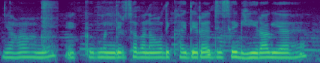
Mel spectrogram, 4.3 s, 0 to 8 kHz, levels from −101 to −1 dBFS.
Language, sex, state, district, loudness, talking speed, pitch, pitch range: Hindi, female, Uttar Pradesh, Budaun, -31 LUFS, 210 wpm, 185 Hz, 180-190 Hz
